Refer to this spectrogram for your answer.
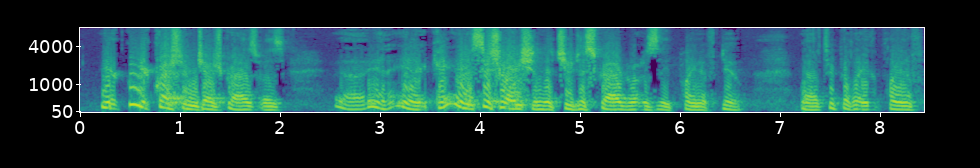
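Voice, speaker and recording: Over noticeable background noise, a quiet man speaks at a moderate pace with a medium pitch. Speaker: attorney arguing appeal. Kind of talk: courtroom oral argument. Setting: courtroom at podium. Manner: too quiet; hesitant, many fillers. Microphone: too far from mic.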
